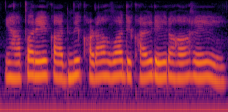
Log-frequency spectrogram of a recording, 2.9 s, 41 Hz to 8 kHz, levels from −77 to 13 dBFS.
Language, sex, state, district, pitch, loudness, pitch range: Hindi, female, Rajasthan, Jaipur, 215 Hz, -18 LUFS, 210-225 Hz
